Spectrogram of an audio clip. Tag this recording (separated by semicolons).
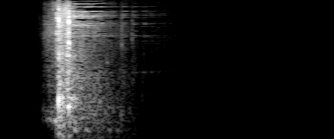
electronica; layered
